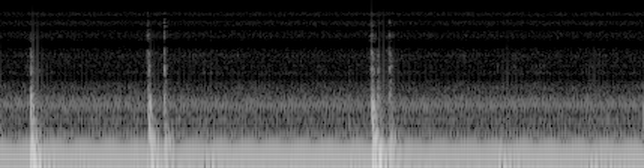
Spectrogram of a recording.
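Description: About five sharp computer clicks, one near the start, then a pair about a second in and another pair about two and a half seconds in, over a steady low electrical hum.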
